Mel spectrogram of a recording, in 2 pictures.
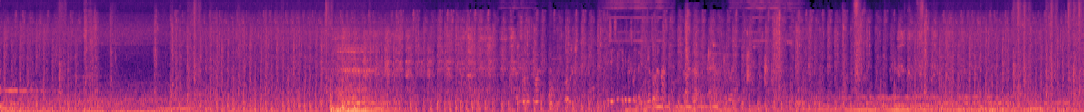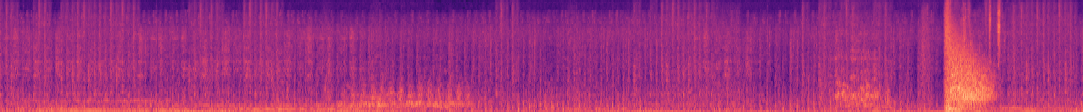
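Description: Footsteps thud steadily as a game character runs.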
